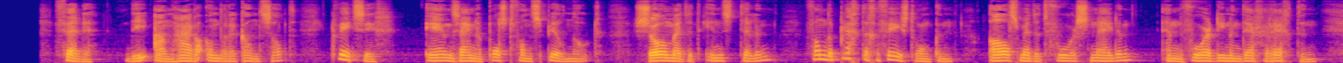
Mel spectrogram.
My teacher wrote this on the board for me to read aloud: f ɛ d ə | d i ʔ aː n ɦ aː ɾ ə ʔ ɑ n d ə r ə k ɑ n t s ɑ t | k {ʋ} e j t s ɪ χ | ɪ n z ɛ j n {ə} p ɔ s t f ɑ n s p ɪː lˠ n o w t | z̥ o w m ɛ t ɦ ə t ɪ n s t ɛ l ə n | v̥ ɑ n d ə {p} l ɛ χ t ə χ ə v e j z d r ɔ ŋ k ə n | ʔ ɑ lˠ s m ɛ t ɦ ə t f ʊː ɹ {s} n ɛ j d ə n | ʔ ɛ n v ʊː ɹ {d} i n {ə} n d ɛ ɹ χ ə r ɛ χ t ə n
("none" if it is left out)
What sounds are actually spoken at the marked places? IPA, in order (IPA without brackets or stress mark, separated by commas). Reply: ʋ, ə, p, s, d, ə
